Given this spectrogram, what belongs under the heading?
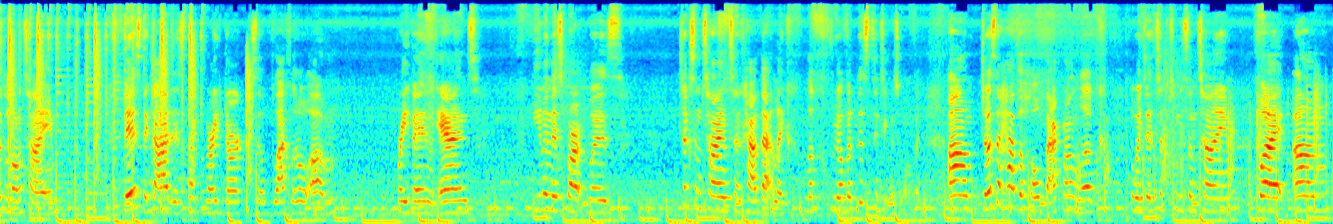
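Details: Adult woman with aphasia caused by a stroke, which left her unable to talk, write, read or paint; she is still recovering.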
